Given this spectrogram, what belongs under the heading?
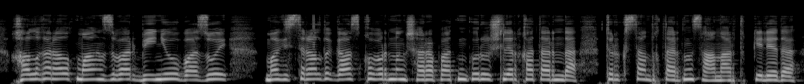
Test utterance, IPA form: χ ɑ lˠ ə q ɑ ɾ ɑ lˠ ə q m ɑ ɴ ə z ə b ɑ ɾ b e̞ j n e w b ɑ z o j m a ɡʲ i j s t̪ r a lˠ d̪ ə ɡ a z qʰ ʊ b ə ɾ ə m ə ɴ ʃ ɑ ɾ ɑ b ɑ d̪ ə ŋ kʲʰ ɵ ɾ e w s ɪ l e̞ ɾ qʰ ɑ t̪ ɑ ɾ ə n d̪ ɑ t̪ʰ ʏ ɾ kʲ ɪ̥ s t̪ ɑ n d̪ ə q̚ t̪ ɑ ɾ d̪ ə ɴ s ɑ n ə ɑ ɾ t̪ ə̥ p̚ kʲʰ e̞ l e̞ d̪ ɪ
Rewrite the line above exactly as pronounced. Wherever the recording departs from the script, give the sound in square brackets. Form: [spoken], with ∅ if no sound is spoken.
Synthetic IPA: χ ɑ lˠ ə q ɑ ɾ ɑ lˠ ə q m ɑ ɴ ə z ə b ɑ ɾ b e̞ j n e w b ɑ z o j m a ɡʲ i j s t̪ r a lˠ d̪ ə ɡ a z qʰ ʊ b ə ɾ ə [n] ə ɴ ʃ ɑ ɾ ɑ [p] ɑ [t̪] ə ŋ kʲʰ ɵ ɾ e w [ʃ] ɪ l e̞ ɾ qʰ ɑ t̪ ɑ ɾ ə n d̪ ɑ t̪ʰ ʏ ɾ kʲ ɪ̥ s t̪ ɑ n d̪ ə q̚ t̪ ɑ ɾ d̪ ə ɴ s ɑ n ə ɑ ɾ t̪ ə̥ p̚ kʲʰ e̞ l e̞ d̪ ɪ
